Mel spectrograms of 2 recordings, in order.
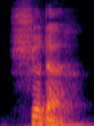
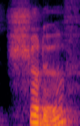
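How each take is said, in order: First: It ends in a weak 'uh' vowel. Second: It ends with a short 'v' sound. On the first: "the reduced form is" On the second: "the contracted form of this is"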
